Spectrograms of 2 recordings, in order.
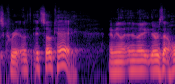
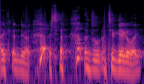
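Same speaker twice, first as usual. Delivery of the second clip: ordinary talk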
